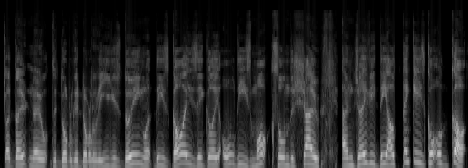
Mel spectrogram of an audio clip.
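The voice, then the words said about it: Imitated Australian-sounding accent. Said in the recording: “Let's do the impression of this Australian guy. He talks sort of like,”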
